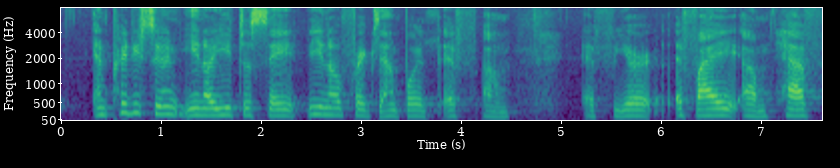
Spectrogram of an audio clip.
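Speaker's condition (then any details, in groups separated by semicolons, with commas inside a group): No condition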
